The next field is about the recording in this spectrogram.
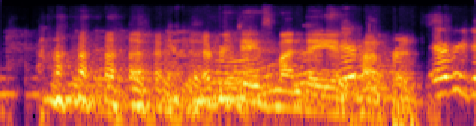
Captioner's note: all laughing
